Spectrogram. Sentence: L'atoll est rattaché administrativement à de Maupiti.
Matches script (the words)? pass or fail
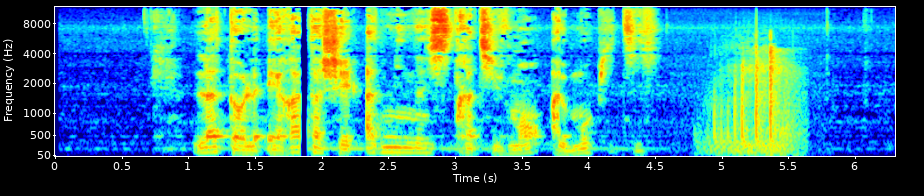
pass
